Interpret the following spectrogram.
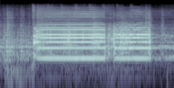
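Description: Marching band brass playing a loud held chord that comes in about half a second in, breaks off briefly, then sounds again. A few sharp percussion hits come before it.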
